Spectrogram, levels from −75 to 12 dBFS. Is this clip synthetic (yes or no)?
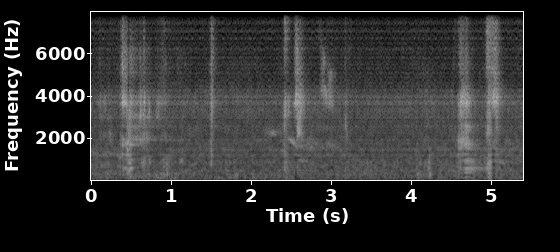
yes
